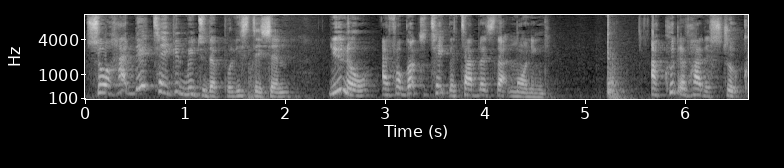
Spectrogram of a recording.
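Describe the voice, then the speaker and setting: Moderately paced, a woman speaks in a fairly high pitch. Her tone is animated, and her pitch swings very widely. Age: 60s. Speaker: protester. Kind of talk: interview.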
